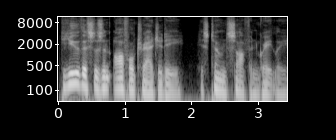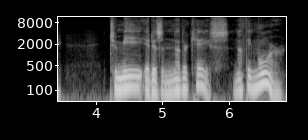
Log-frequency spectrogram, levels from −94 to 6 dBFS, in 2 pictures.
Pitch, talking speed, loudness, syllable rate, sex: 100 Hz, 165 wpm, -20 LUFS, 4.8 syllables/s, male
